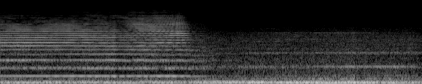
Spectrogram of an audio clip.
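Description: ER2K electric multiple unit sounding its horn, a multi-tone blast that fades about two seconds in, over the steady low rumble of the moving train.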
